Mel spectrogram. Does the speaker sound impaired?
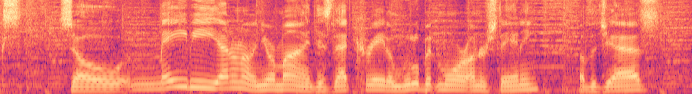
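No.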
